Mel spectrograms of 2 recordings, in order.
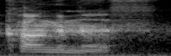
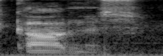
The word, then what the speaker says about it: Cognus: conus who Darth conus probably probably not pronouncing that right probably not is it communist no it's c o n g n u s Darth c o n cognus cognus it's cognus Darth cognus you're good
